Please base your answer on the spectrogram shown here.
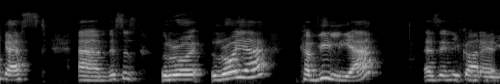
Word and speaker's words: Caviglia: a very special guest um this is roya cavillia as in you got it yeah right we just we just went over the pronunciation because i want to make sure i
